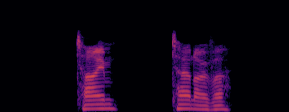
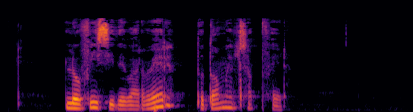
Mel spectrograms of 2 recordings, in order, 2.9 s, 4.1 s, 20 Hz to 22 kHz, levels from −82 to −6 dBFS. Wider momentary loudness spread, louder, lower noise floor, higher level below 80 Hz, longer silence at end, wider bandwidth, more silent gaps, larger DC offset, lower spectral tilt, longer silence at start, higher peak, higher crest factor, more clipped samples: second, 12 LU vs 20 LU; second, -42 LUFS vs -29 LUFS; first, under -90 dBFS vs -78 dBFS; second, -86 dBFS vs -72 dBFS; second, 0.6 s vs 1.35 s; second, 7.4 kHz vs 11.5 kHz; first, 1.41-1.47 s vs none; neither; second, -2 dB/octave vs -3.5 dB/octave; about the same, 0.75 s vs 0.65 s; second, -22 dBFS vs -10 dBFS; about the same, 22 dB vs 24 dB; neither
